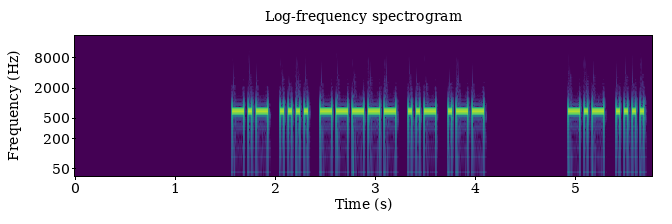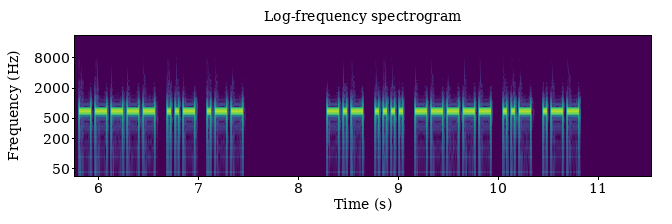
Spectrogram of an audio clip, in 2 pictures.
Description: Morse code, heard as a keyed tone, about 30 wpm, 700 Hz. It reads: KH0UW KH0UW KH0UW
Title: USA Call Signs - 5 Characters - Repeated 3x - 30wpm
